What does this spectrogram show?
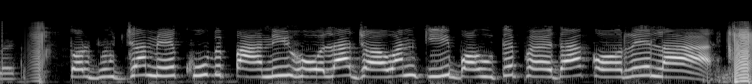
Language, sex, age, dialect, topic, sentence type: Bhojpuri, female, 25-30, Northern, agriculture, statement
